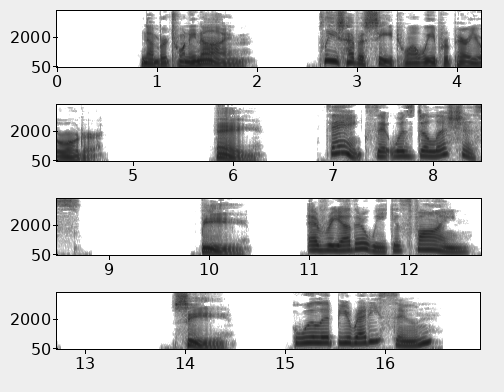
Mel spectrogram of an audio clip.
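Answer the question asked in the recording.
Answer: C: Will it be ready soon?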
